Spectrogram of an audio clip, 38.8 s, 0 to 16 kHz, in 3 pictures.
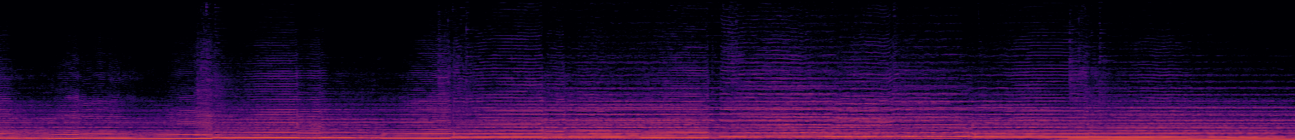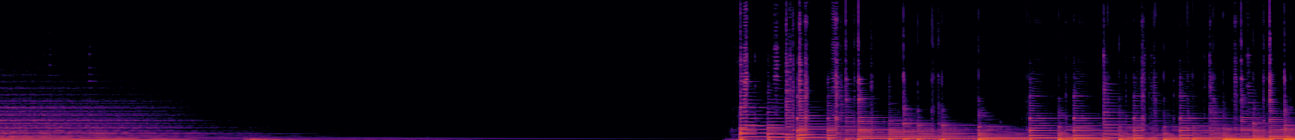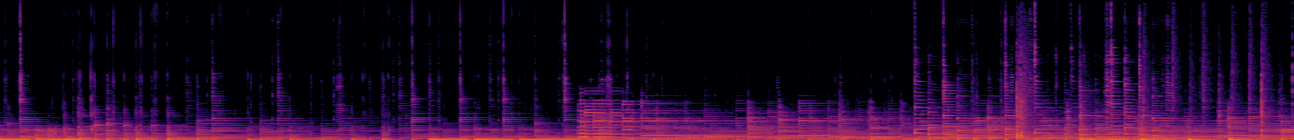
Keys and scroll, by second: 0.5 ctrl+b, 2.3 Tab, 2.8 alt+a, 7.6 Tab, 8.2-9.8 typing, 10.9 shift+z, 11.7 shift+z, 12.2 g, 12.3 z, 12.8 Tab, 26.2 ctrl+l, 27.9 alt+a, 33.1 ctrl+z.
